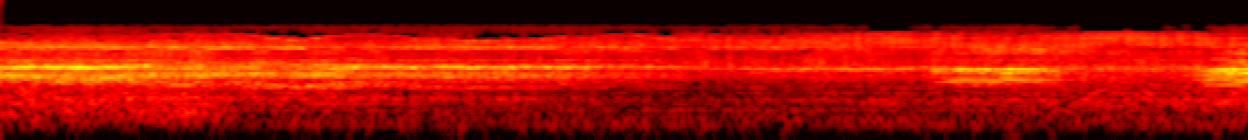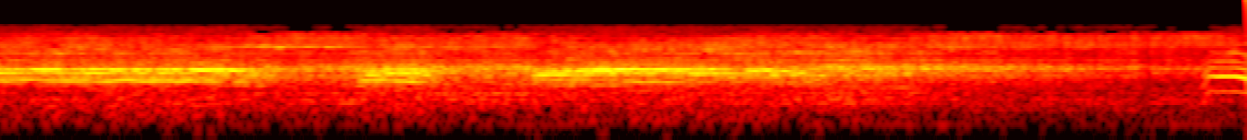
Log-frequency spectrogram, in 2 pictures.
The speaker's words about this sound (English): Have I time, I wonder? Can I reach that bridge before the train does?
